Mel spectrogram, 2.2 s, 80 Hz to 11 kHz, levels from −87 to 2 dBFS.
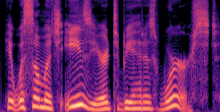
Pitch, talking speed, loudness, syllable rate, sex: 195 Hz, 275 wpm, -16 LUFS, 5.4 syllables/s, female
